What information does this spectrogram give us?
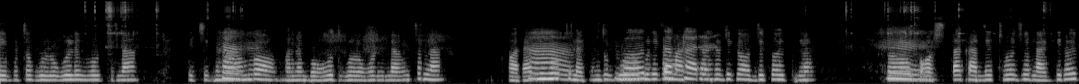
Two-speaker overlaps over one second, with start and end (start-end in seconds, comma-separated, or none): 5.3-7.1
